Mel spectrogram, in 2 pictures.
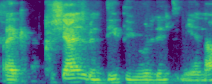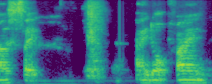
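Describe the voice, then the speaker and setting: A young man in his late teens from the Bahamas speaks in a fairly low voice. He talks casually and searchingly, feeling his way through his thoughts, recorded at a distance in an echoey space with faint noise. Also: fairly even intonation, normal speed, mellow. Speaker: young man exploring religion. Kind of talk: casual religious discussion.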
